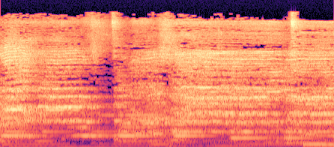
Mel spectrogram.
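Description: A children's choir singing together in held notes, with a brief break between phrases about a second and a half in.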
